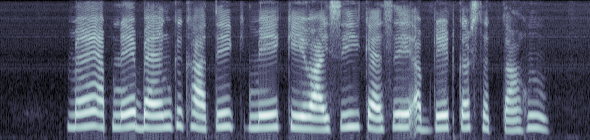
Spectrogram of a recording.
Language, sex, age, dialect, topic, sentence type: Hindi, female, 18-24, Hindustani Malvi Khadi Boli, banking, question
